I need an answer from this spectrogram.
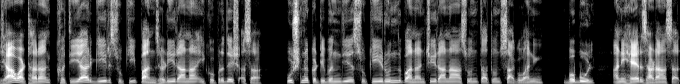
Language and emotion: Goan Konkani, neutral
